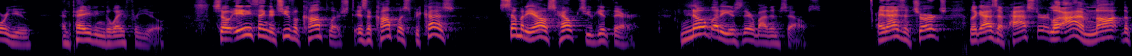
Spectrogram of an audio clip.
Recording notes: Sermon preached at Mid County Baptist Church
